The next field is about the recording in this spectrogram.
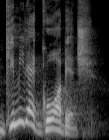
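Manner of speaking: put-on Long Island accent. Telling others how your daughter talks to you, her dad, imitating your daughter's Long Island accent. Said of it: "my daughter talks with a Long Island accent".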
